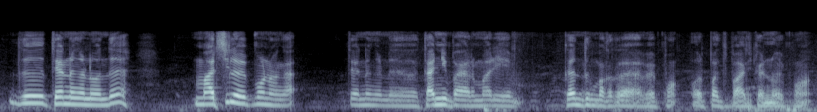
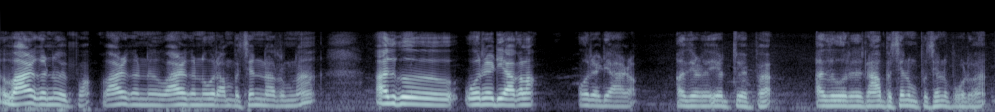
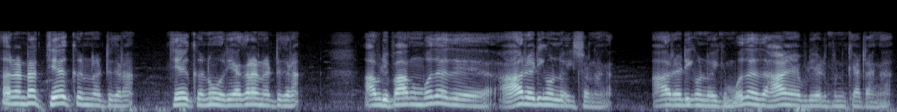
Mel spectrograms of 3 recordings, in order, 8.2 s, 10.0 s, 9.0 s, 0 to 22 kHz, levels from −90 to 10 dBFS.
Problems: constant background noise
